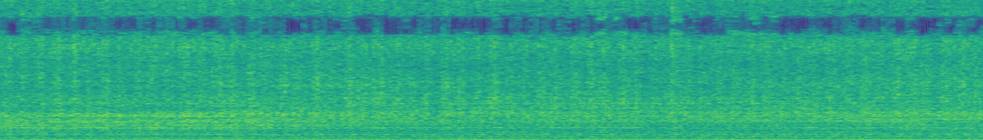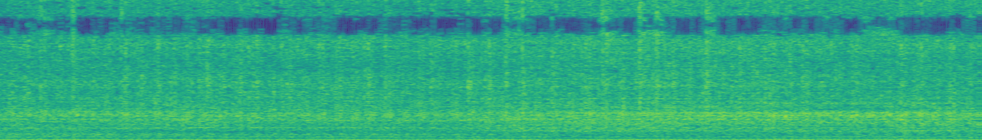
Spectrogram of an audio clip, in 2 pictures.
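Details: Old tracked loader diesel idling after start-up and being given some fuel: deep, steady idle with an even low beat and no knocks or misses; healthy idle.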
